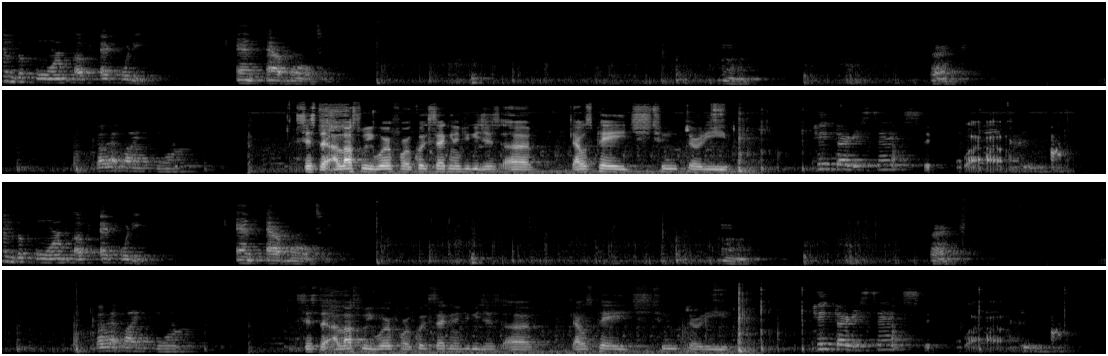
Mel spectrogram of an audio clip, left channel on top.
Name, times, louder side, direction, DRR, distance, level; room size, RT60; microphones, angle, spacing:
voice 1, 0.0-1.4 2.3-3.3 7.1-7.5 9.3-9.5 12.0-12.8 19.1-20.2 21.2-21.5, equal, 85° right, 1.8 m, -36 dB
voice 2, 4.2-4.8 5.3-5.5 5.8-7.2 8.0-8.8 11.2-11.4 11.7-12.0 13.9-14.1 17.8-18.0 18.4-19.3, right 3 dB, 35° right, 0.4 m, -46 dB
voice 3, 14.0-16.4 16.7-18.3 20.7-21.2 21.5-21.6, left 10 dB, 80° left, 0.3 m, -25 dB
sound 1, 14.2-18.6, left 2 dB, 5° left, 1.3 m, -47 dB
14.5 x 7.1 x 2.2 m
head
